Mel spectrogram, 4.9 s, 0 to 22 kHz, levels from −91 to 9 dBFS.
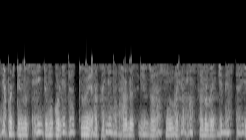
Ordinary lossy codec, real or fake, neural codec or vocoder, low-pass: AAC, 16 kbps; fake; autoencoder, 22.05 kHz, a latent of 192 numbers a frame, VITS, trained on one speaker; 9.9 kHz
